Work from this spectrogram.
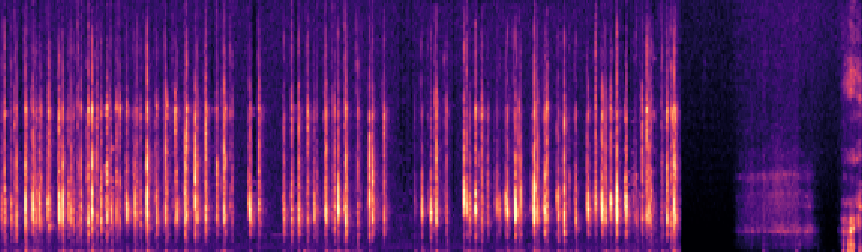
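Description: Steady, fast typing on a Corne split keyboard modded with shelf liner foam gives deep, muted clacks. A brief silence follows, then a few final keystrokes.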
